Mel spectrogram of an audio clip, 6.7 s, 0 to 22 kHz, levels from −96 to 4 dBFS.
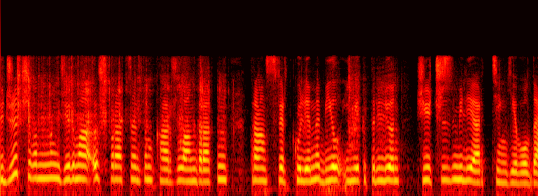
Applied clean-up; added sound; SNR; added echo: neural mask model RNNoise.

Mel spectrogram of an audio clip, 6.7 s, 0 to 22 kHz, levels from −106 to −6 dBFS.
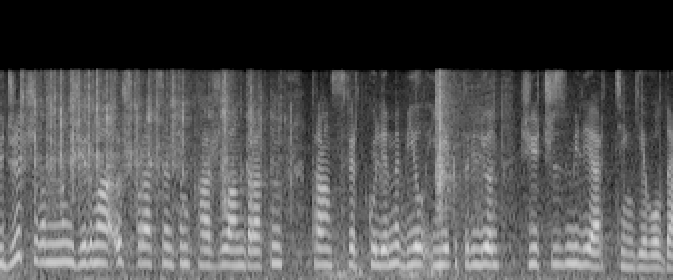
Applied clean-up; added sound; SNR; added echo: none; Fire; 12 dB; none.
